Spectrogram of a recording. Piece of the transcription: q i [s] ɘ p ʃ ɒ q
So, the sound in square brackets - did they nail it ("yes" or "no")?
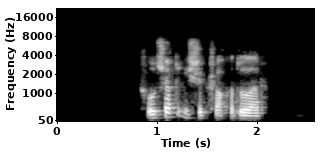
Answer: no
